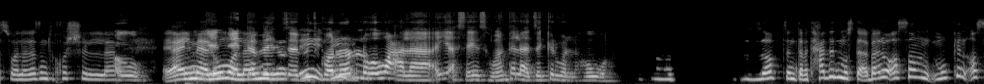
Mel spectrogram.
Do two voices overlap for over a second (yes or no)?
yes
